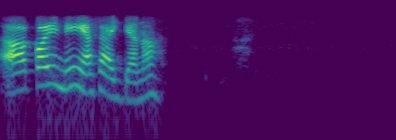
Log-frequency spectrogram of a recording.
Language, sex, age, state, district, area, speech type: Dogri, female, 18-30, Jammu and Kashmir, Udhampur, rural, conversation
